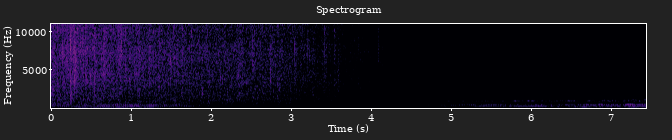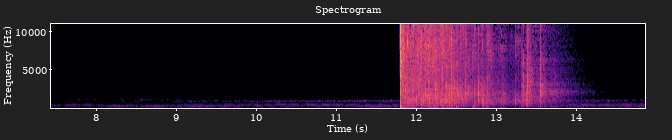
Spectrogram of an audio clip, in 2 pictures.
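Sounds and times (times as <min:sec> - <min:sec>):
steel sledgehammer smashing through brick and stone foundation: 0:11.8 - 0:13.9.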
